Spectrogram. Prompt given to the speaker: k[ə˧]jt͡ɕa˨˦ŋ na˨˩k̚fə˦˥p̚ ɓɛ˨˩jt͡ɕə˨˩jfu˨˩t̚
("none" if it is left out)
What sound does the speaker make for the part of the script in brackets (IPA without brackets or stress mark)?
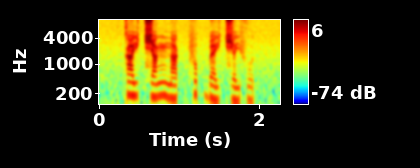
a˧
